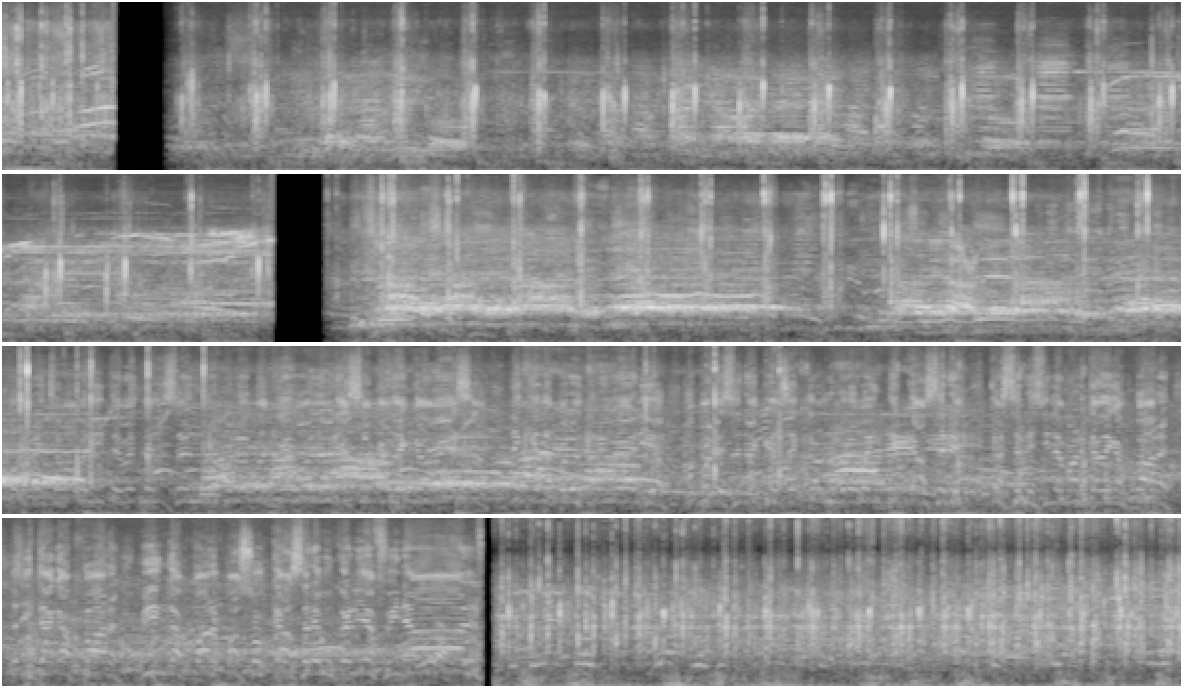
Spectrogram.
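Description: A large crowd of football fans chants and sings in an open-air stadium.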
